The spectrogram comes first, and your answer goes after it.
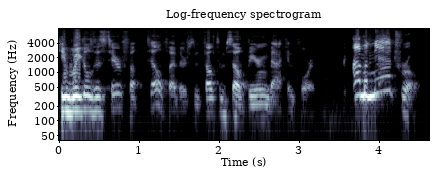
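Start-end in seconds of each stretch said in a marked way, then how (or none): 3.7-4.4 very high, squeaked-out voice. Narrator reading a story voices Brightbill as he soars: Brightbill squeaking. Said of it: "he squeaked".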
